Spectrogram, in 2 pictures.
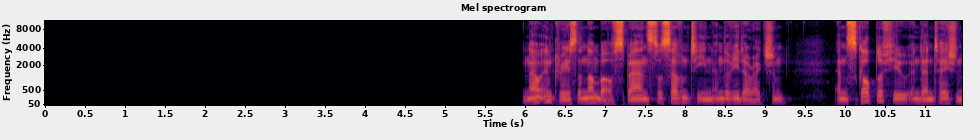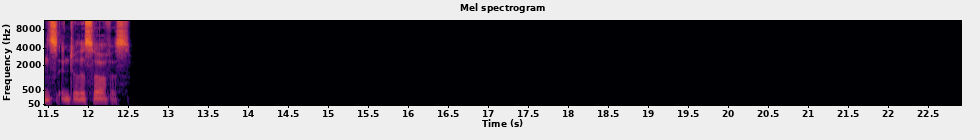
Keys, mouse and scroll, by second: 5.6 click, 14.1 click, 17.5 double click, 19.2-19.6 typing, 21.3 Return.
